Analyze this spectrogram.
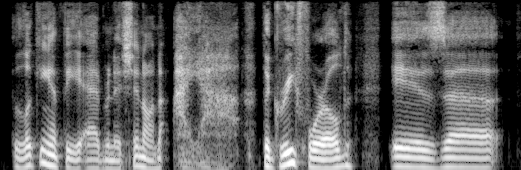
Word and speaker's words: Aia: They never say it, but I'm going to say Aya. It's spelled AIA.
